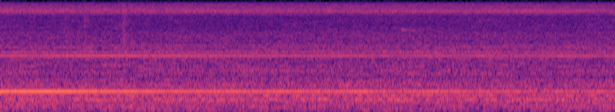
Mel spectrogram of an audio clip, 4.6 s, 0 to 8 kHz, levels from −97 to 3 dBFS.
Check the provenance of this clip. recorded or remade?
recorded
